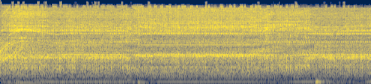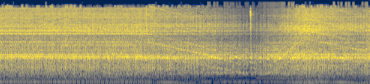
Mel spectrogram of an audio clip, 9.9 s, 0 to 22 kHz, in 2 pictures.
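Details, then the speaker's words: Makita HM1111C non-rotary chipping hammer, old and heavily worked, overheating, down on power and not hammering correctly: steady low dragging motor drone with little hammer punch, running very slow. "Right. Running very slow. Let's see if she even hammers here."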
